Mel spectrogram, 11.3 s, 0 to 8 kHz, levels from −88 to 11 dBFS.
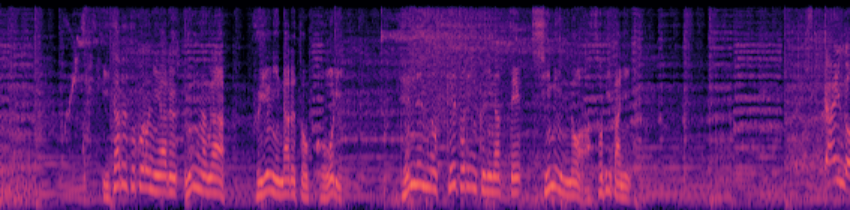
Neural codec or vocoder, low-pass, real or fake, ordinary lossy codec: codec, 16 kHz, 16 kbps, FreqCodec, smaller model; 7.2 kHz; fake; none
